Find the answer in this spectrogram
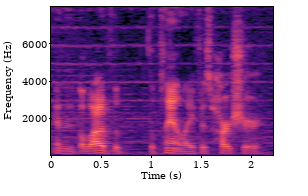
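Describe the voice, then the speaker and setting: This game master hosts a podcast, speaking at a quick pace in a mid-range voice with a steady tone. He talks about world building in a casual, halting way, thinking things through aloud, over background music.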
